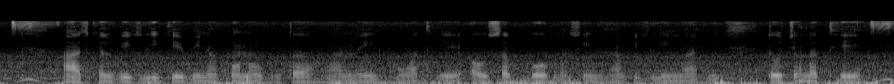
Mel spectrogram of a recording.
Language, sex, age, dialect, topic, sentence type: Chhattisgarhi, male, 18-24, Western/Budati/Khatahi, banking, statement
